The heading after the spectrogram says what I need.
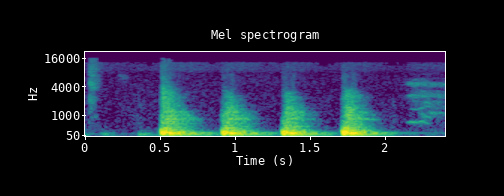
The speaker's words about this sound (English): Bang, bang on the ceiling with a broom handle.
